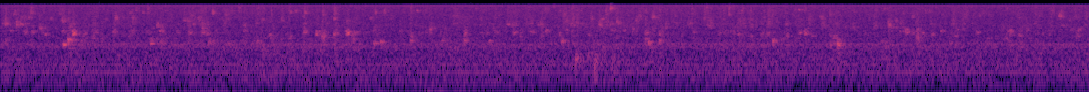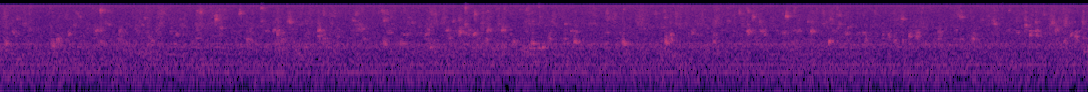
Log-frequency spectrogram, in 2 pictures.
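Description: A plush toy rustles softly as a hand turns it.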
